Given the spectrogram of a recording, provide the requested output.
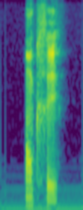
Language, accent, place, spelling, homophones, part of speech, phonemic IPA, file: French, France, Lyon, ancrer, encrer, verb, /ɑ̃.kʁe/, LL-Q150 (fra)-ancrer.wav
- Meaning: 1. to anchor 2. to fix, to anchor, to make permanent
